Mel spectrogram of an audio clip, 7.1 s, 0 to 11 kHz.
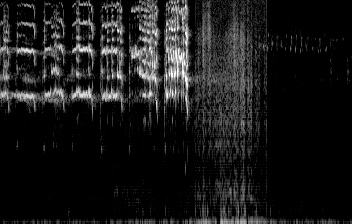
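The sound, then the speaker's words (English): Two recently fledged prairie falcons calling while talon locking along canyon walls in late June, about 20 feet away: a run of harsh, rapid, high-pitched squawking calls in quick bursts, then a loud noisy rush of flapping and scuffling as they nearly crash into the ground, before fading to quiet. “On this particular day in late June, as we watched recently fledged prairie falcons flying back and forth along the canyon walls,”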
